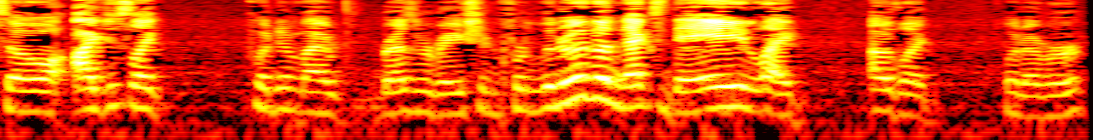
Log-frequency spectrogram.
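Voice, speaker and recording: Talking at a fairly quick pace in an American accent, the speaker sounds animated, with ordinary pitch variation. The loudness rises and falls sharply. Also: woman, medium pitch for a woman. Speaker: YouTuber. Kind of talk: casual vlog monologue. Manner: animated, fast-talking.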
